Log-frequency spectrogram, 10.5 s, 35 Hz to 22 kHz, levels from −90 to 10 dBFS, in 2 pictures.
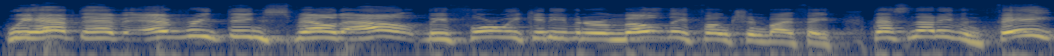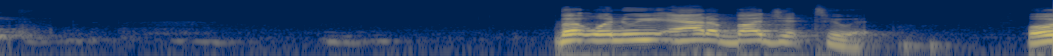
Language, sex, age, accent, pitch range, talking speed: English, male, 30-49, American, 170-260 Hz, 160 wpm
